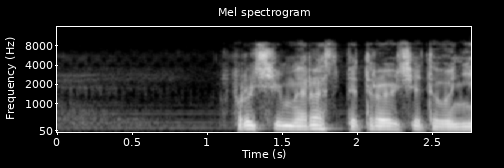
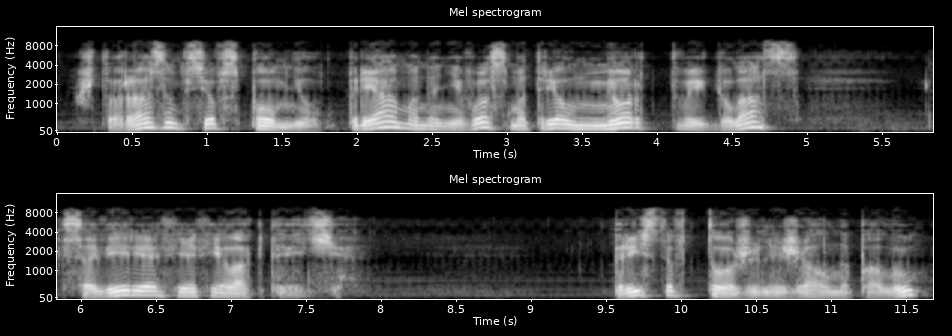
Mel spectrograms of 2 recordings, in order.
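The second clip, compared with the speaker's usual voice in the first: usual speaking voice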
